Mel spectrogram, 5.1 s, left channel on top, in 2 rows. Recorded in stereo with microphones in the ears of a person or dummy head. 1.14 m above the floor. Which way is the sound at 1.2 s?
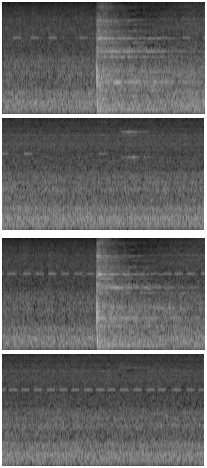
15° right (ahead or behind).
